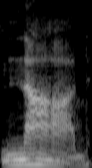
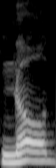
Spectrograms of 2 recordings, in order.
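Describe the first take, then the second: First: The vowel is an open 'ah' sound. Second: The vowel is a rounded 'oh' sound. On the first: The speaker calls it right. "La O es una A pura y dura" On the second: The speaker calls it wrong. "No es nod"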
